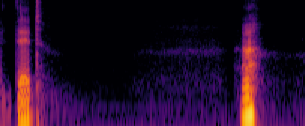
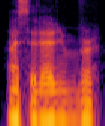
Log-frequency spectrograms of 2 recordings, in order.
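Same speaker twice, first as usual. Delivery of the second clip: ordinary talk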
